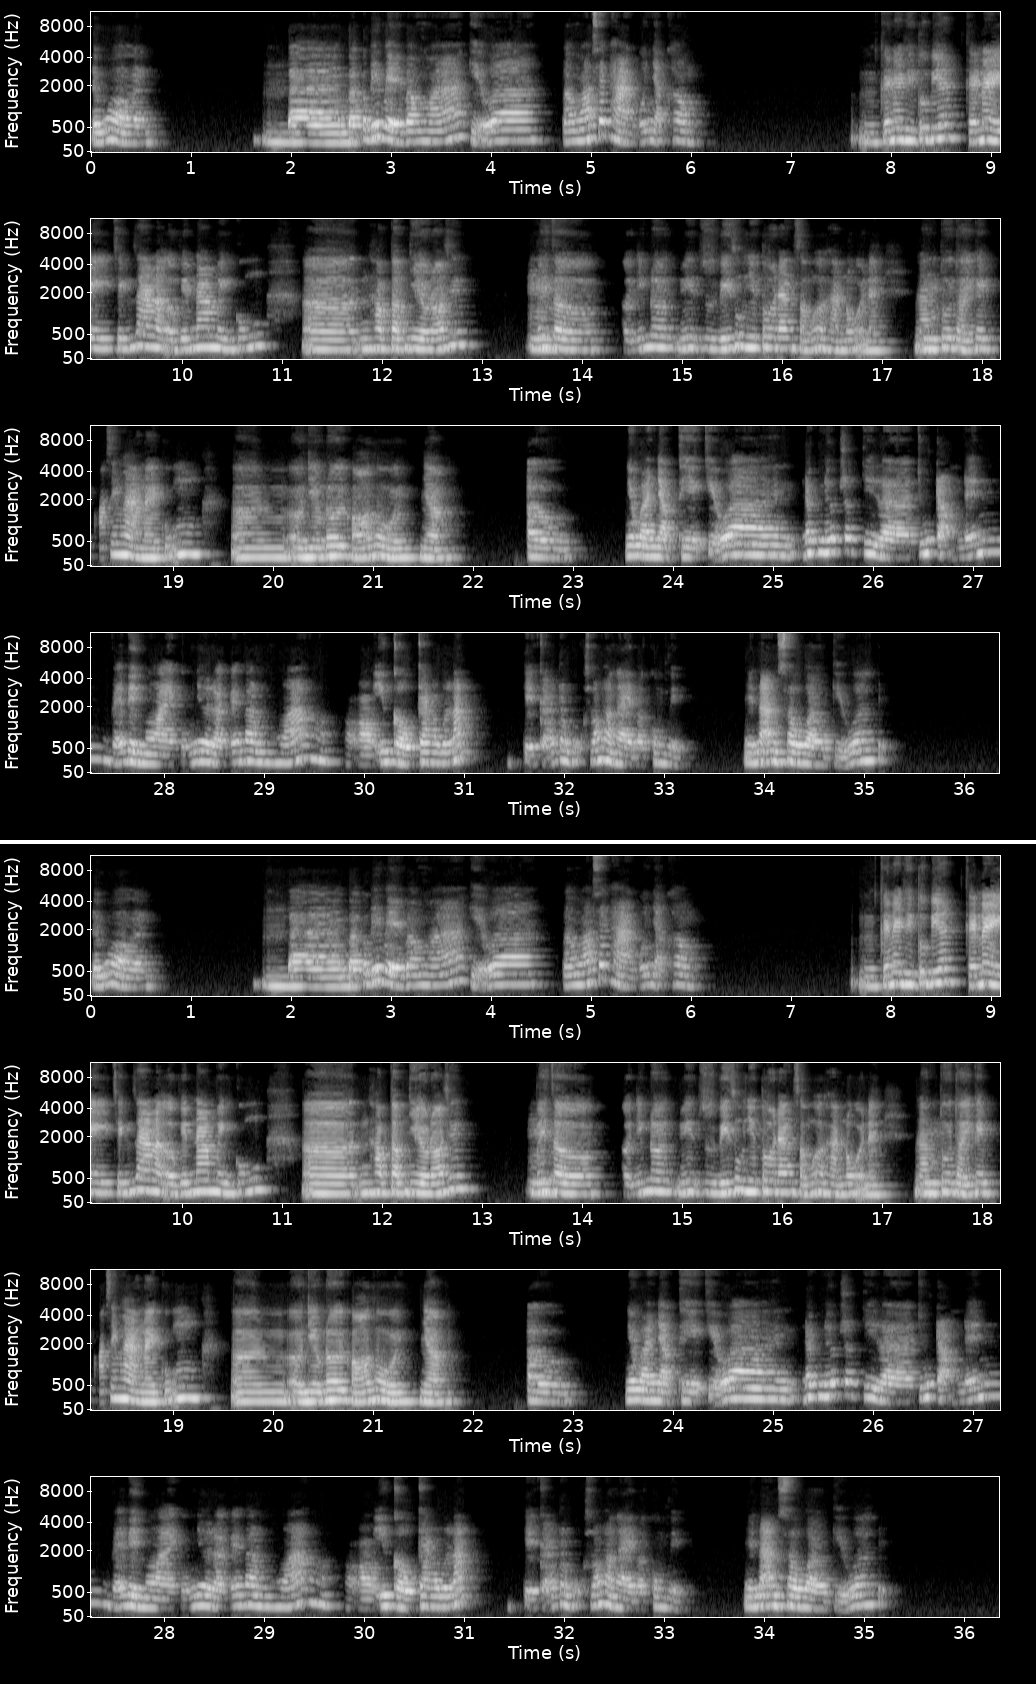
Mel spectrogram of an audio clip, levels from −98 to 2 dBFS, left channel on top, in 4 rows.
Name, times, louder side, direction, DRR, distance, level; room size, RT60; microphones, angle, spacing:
voice 1, 0.0-0.6 2.0-6.1 13.5-13.8 17.4-17.6 22.5-23.0 23.5-31.0 31.6-33.1 33.8-35.2, left 1 dB, 40° left, 0.9 m, -22 dB
voice 2, 1.7-2.1 7.7-12.9 13.5-14.1 14.4-17.0 17.3-18.1 18.4-21.8, right 1 dB, 55° right, 0.9 m, -21 dB
7.1 x 2.9 x 2.2 m
head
